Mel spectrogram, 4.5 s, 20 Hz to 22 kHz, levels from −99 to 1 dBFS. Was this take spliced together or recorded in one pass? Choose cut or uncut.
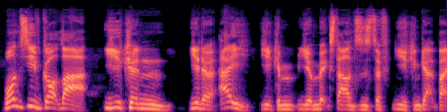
cut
